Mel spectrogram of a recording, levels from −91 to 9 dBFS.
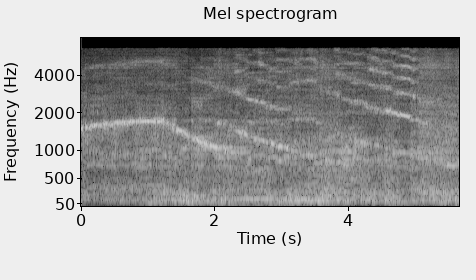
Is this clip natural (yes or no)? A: no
